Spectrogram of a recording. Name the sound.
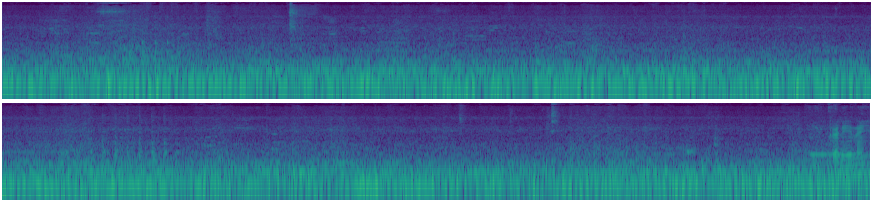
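passenger airplane taking off from Istanbul to Manila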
